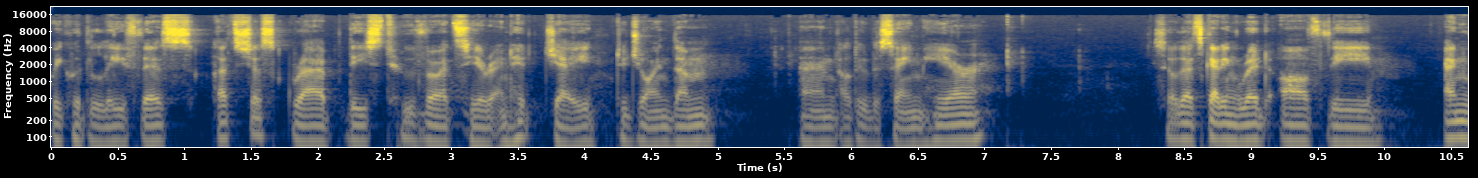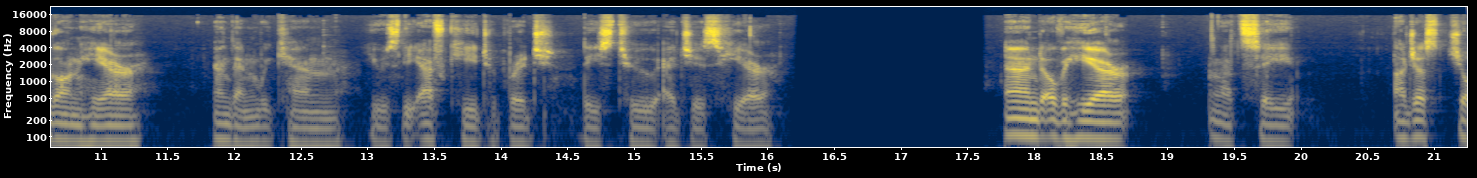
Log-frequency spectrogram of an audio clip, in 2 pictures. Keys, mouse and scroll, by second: 0.5 click, 2.2 shift+click, 4.2 j, 5.2 click, 6.2 shift+click, 7.5 j, 8.3-9.8 scroll up 1, 9.8 click, 11.0 click, 11.6-12.1 scroll down 2, 12.1 2, 12.6 click, 13.2 shift+click, 13.6 click, 14.2 f, 14.9-15.7 scroll down 3, 15.9 scroll down 1, 16.7 shift+middle click, 17.1 middle click, 17.3-19.8 scroll up 5, 20.0 1, 20.8 click.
